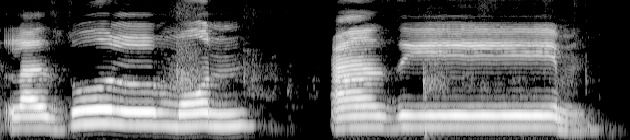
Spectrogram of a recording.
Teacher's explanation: tanwin bertemu dengan huruf ain, dibaca jelas, yaitu izhar halki.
